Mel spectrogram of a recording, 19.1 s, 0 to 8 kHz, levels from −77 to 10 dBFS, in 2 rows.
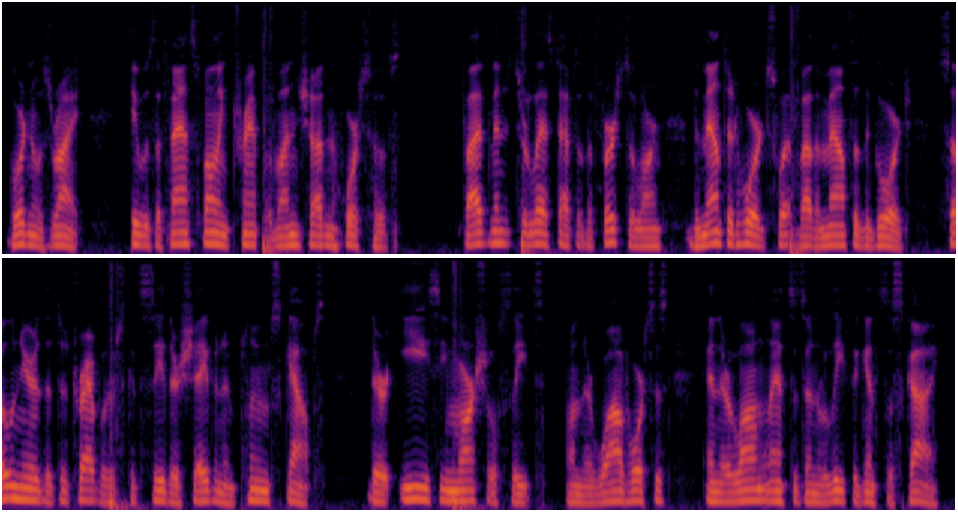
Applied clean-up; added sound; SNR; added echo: none; Knock; 20 dB; none.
